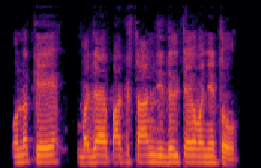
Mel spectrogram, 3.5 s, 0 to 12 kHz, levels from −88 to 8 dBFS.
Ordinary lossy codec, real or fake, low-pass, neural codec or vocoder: AAC, 48 kbps; real; 10.8 kHz; none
